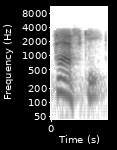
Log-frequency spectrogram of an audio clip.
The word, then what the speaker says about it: ASCII: oldest such character encoding scheme is called ASCII pronounced ASCII husky stands for American Standard code for information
